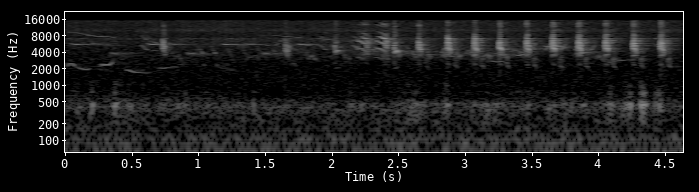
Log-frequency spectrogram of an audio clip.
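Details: Icterine warbler singing on a May morning, 19 May 2016, north of Hollum on Ameland, Netherlands: a quick series of sharp high chips repeating about twice a second, with a few slurred whistles at the start and faint background hum.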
